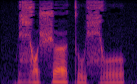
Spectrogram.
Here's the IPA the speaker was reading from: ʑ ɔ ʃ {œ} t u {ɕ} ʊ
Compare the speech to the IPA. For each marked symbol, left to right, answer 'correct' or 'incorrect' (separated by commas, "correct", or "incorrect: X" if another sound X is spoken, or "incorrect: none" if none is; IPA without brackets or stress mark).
correct, correct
